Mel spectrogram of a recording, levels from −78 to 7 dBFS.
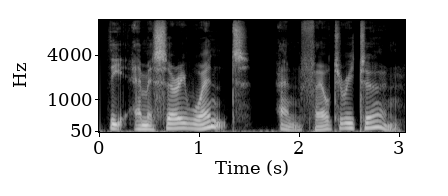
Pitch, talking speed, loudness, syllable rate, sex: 130 Hz, 135 wpm, -17 LUFS, 4.8 syllables/s, male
